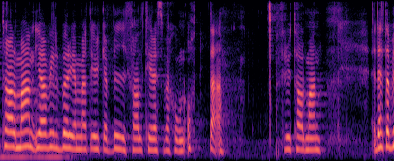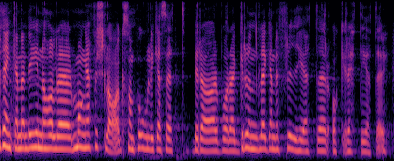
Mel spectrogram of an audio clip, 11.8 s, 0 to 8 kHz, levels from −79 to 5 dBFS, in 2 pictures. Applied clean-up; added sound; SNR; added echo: none; none; none; none.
